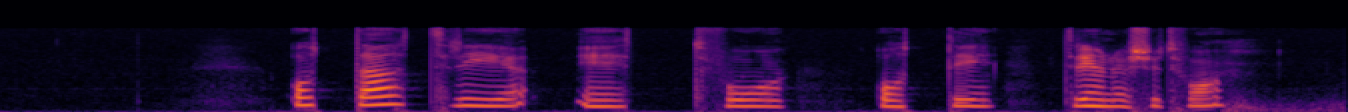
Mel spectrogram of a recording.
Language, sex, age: Swedish, female, 19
